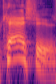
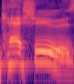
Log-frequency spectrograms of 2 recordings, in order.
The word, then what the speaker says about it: cashews: It's cashews, Well, right? look at the raccoons eating cashews. I got a ton of shit for saying cashews in a special. Yeah, you hit the accent on the wrong spot.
